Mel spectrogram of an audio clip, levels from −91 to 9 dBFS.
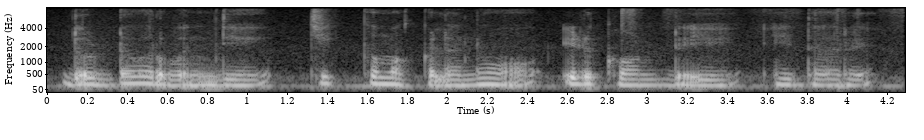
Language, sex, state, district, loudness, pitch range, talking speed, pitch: Kannada, male, Karnataka, Bangalore, -20 LUFS, 155-185 Hz, 85 wpm, 165 Hz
